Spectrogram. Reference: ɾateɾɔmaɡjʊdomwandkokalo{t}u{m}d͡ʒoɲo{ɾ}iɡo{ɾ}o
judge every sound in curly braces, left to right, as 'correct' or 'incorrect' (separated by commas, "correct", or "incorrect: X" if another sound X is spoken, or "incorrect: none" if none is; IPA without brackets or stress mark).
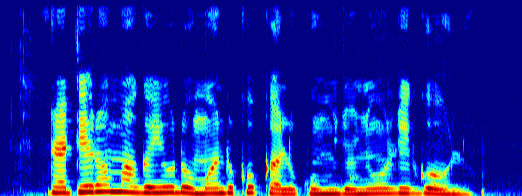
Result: incorrect: k, correct, incorrect: l, incorrect: l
